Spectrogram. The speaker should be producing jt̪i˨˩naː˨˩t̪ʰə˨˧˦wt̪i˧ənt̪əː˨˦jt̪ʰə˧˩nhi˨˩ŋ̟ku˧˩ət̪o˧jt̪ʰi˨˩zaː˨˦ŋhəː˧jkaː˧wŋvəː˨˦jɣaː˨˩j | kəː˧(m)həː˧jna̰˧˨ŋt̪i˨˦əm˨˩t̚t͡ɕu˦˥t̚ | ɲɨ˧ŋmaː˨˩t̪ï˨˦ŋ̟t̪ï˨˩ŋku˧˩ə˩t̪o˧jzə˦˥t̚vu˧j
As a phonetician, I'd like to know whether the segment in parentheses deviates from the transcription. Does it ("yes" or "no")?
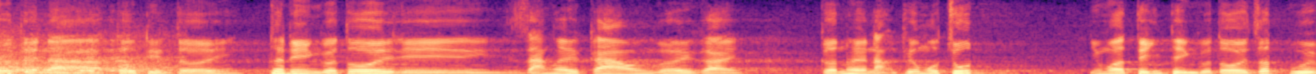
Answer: yes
